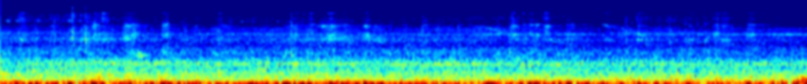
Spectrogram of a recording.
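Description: A tram rolls by nearby.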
